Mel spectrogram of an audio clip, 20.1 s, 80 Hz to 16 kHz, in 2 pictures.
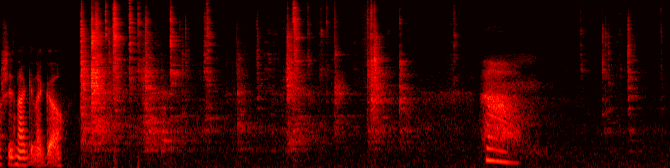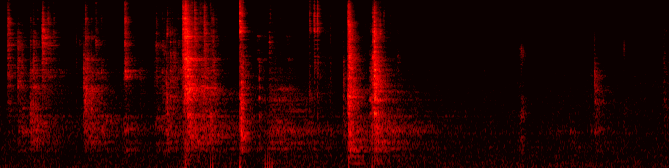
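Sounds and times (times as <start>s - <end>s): parrot tapping metal cage bars: 1.1s - 7.0s, 8.7s - 16.6s.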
